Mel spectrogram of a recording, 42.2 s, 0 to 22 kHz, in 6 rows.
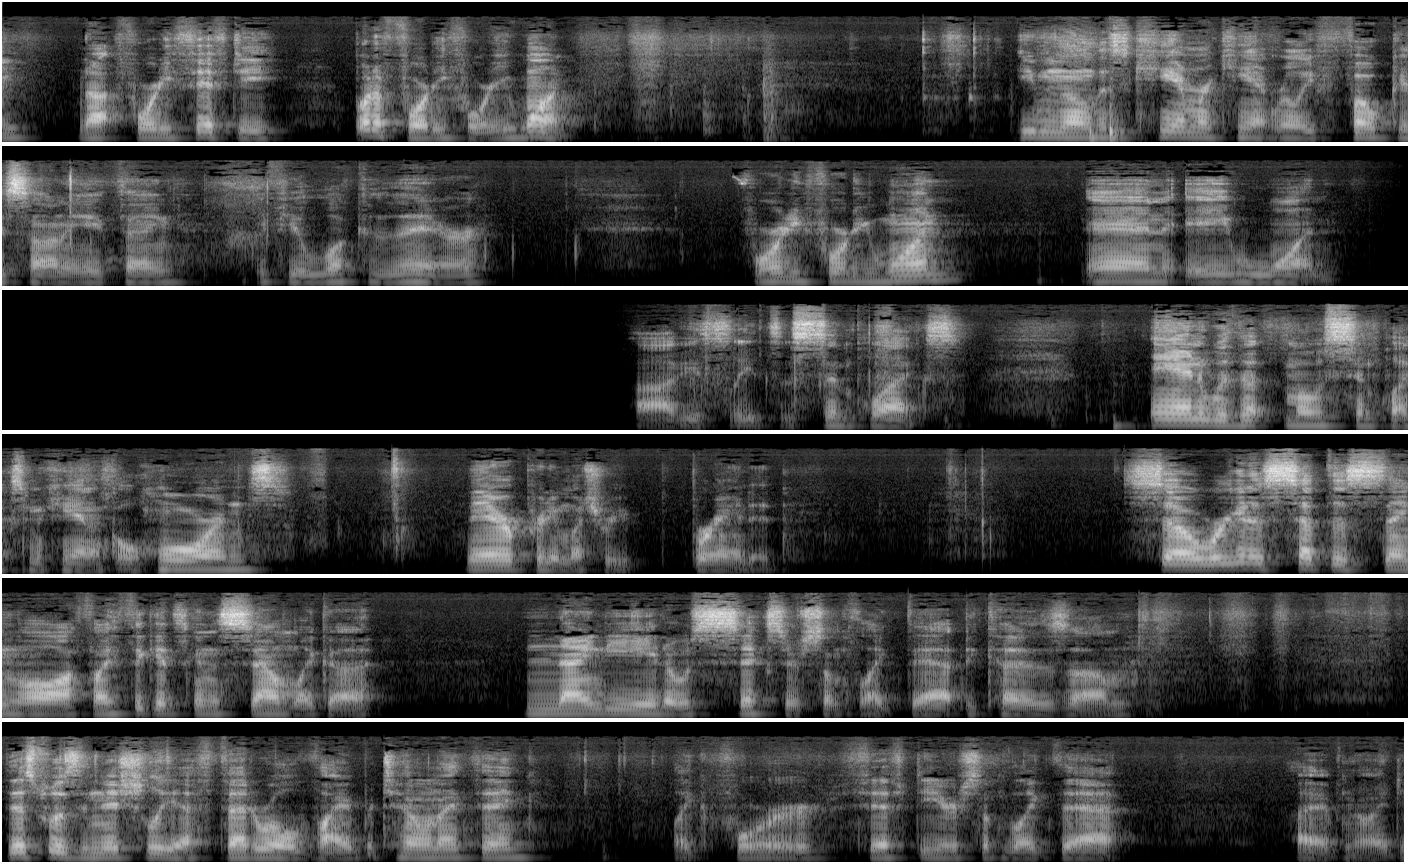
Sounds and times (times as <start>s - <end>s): Speech: 0.0s - 3.0s, 5.1s - 9.6s, 10.7s - 13.8s, 17.2s - 19.0s, 19.7s - 25.2s, 26.7s - 30.1s, 30.7s - 34.0s, 35.2s - 40.9s, 41.6s - 42.1s.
